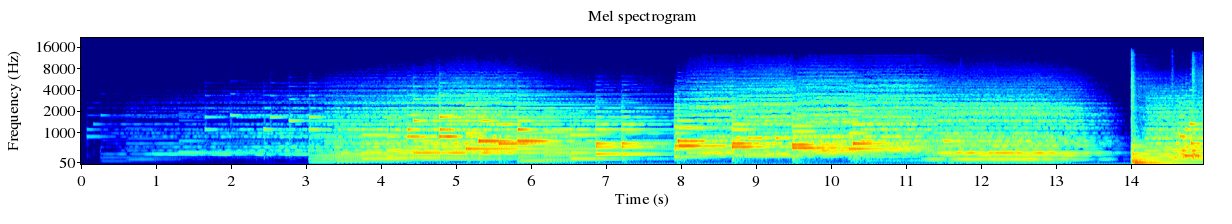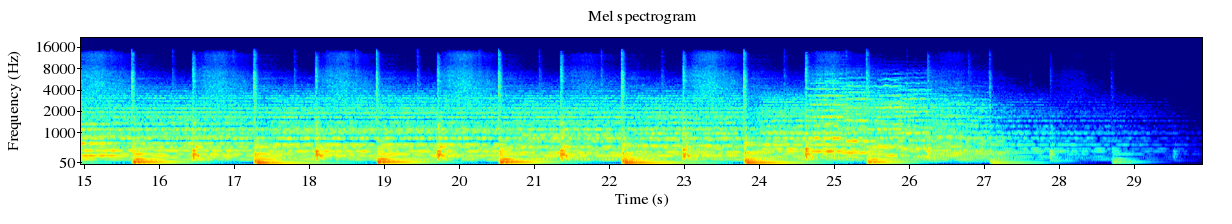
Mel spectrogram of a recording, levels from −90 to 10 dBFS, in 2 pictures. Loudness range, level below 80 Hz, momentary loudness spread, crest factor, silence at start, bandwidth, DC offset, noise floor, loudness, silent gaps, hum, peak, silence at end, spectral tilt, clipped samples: 10 LU; -28 dBFS; 14 LU; 16 dB; 1.65 s; 14.5 kHz; under 0.1%; -61 dBFS; -19 LUFS; none; none; -4 dBFS; 1.05 s; -6.5 dB/octave; under 0.1%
